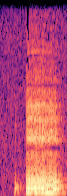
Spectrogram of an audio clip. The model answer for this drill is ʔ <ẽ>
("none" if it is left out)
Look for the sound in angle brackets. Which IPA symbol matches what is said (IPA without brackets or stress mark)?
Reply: ẽ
